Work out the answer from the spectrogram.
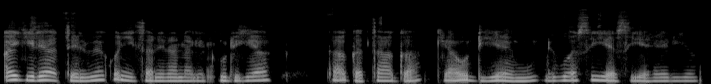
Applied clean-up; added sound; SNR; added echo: neural mask model Resemble Enhance denoiser.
